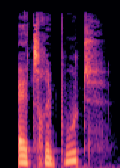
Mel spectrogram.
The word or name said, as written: attribut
